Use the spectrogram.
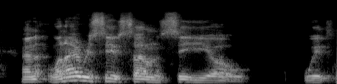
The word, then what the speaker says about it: CEO: and by the way it's pronounced CEO not seal okay every letter has to be pronounced for an American to understand and so all the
